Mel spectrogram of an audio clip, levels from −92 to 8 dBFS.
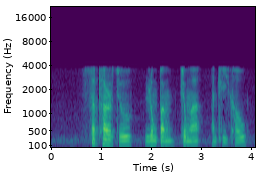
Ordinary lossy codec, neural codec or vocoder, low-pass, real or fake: AAC, 24 kbps; none; 3.6 kHz; real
